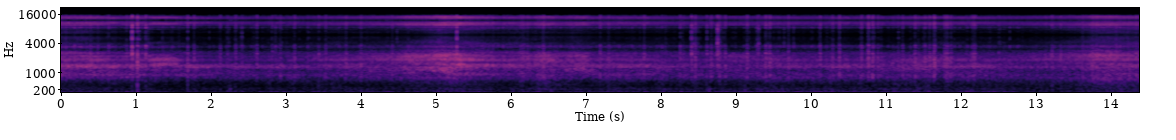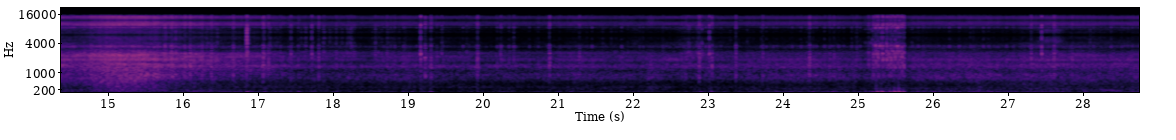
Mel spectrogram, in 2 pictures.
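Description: Wind rumbling on a handlebar-mounted camera's microphone while cycling along a road, with cars passing the bike, the loudest swelling past about 14 to 16 seconds in. A brief thud about 25 seconds in.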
